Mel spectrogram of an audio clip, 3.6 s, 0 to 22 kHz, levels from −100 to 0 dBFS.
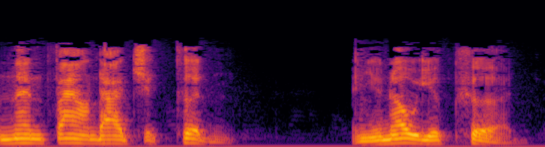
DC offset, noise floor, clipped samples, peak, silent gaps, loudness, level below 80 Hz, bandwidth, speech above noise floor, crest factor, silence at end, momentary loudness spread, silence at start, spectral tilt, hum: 0.2%; -78 dBFS; under 0.1%; -6 dBFS; none; -22 LUFS; -62 dBFS; 7 kHz; 57 dB; 18 dB; 0.25 s; 9 LU; 0 s; -6 dB/octave; none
